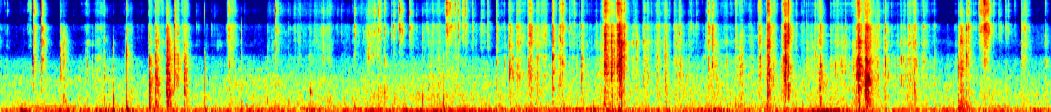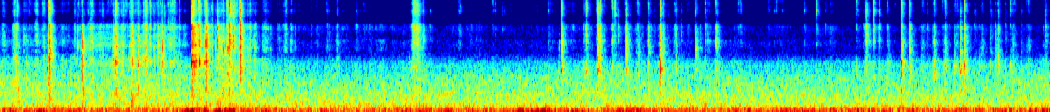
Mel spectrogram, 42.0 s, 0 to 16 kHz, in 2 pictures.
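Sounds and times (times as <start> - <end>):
small parts clicking and scraping: 3.0 - 26.9.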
